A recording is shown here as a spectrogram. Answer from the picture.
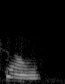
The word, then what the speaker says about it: Schoen: How do I say your name? I'm sorry, I didn't catch the very beginning of the program. – Oh, it's Karen Schoen.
